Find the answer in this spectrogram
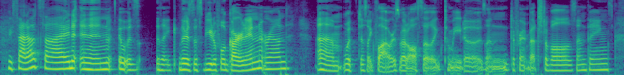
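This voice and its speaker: A woman's unremarkable speaking voice at a medium pitch, with ordinary pitch variation and a moderate pace. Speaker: partner of the main guest. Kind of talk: casual interview.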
